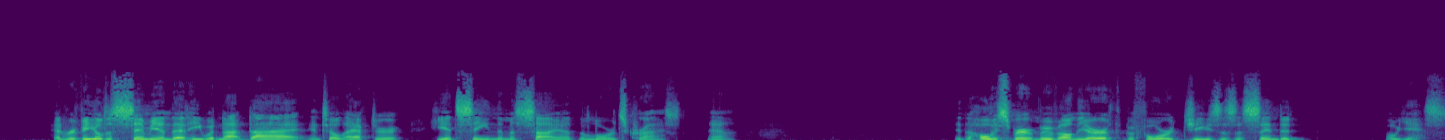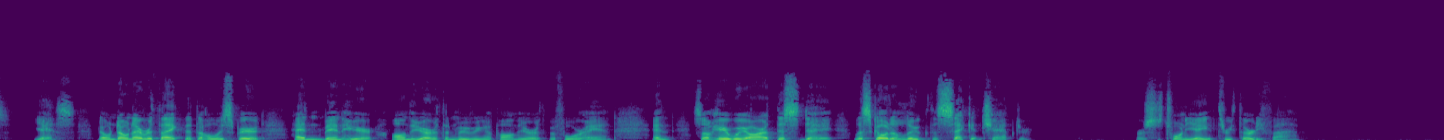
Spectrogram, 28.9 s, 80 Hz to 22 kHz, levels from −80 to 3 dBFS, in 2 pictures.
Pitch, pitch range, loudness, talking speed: 130 Hz, 120-145 Hz, -24 LUFS, 155 wpm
